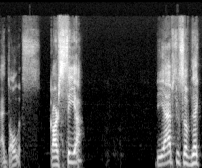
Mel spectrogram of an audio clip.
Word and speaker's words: Adolis: So with the changes with Justin Crawford and Adolis, that's how you say his name, Adolis Garcia, the absence of Nick Castellanos, and I'm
